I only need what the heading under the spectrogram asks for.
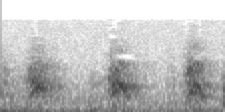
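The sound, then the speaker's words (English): A small dog barks in a few short, yappy, mid-pitched bursts at an even, steady rhythm, fairly loud and alone with no talk. “I'm going to introduce you to my puppy dog, Mr. Blister.”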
